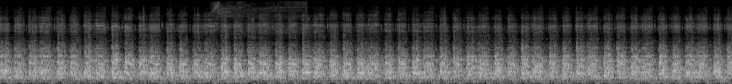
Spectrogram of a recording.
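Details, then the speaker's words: Tractor with a rebuilt engine, fuel confirmed and switches on, cranked with throttle: steady churn at nearly two compression beats a second, almost catching but never firing. Cranks but won't start; owner suspects it needs more throttle, later finds it flooded. "that almost wanted to go didn't it come on baby come on [Music] might need more juice"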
